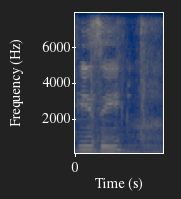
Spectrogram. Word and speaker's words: EASI: In English, that spells EASI, which we can pronounce easy.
